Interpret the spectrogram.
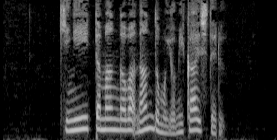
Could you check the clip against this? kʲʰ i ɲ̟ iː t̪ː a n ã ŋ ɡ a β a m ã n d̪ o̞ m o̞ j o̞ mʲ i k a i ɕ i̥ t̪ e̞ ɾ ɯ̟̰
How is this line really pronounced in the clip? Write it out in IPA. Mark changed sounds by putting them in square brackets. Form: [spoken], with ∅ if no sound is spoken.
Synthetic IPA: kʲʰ i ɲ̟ iː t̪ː a [m] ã ŋ ɡ a β a [n] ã n d̪ o̞ m o̞ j o̞ mʲ i k a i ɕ i̥ t̪ e̞ ɾ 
